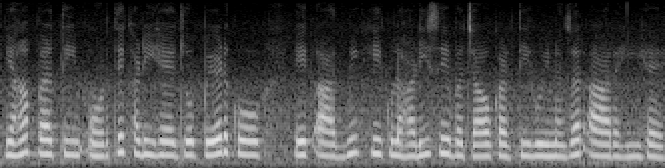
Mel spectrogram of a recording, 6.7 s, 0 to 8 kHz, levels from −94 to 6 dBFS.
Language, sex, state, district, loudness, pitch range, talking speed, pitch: Hindi, male, Rajasthan, Jaipur, -15 LUFS, 220-250 Hz, 190 wpm, 235 Hz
